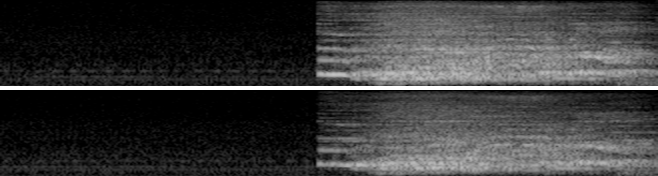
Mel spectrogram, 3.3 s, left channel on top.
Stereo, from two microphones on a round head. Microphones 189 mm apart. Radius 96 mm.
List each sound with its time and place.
1.6 s a gasp: 55° left (ahead or behind), 3 m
